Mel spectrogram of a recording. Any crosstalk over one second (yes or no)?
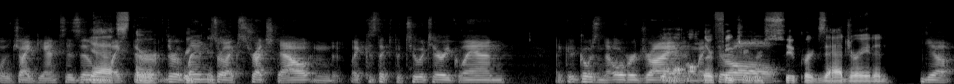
yes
